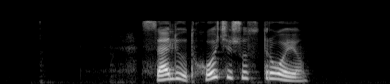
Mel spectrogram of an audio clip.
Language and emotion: Russian, positive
